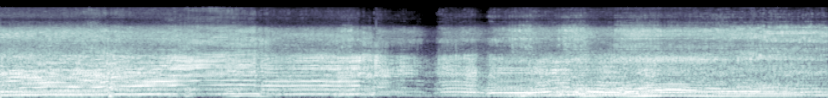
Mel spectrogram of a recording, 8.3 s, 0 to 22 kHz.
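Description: An off-road 4x4's engine revving hard under load as it climbs a steep dirt slope, the revs rising and falling repeatedly. The engine briefly drops off about four seconds in, then picks up again.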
